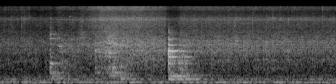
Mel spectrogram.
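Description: Sliced onions with salt fry in a pan, producing a continuous close sizzle broken by a couple of scraping stirring strokes.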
